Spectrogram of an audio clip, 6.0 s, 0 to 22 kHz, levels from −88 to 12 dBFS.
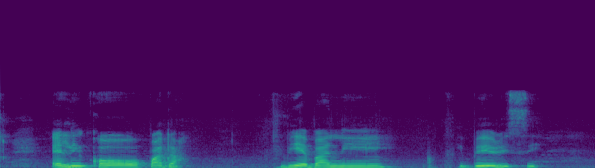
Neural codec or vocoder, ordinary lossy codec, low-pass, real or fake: vocoder, 24 kHz, 100 mel bands, Vocos; AAC, 64 kbps; 9.9 kHz; fake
